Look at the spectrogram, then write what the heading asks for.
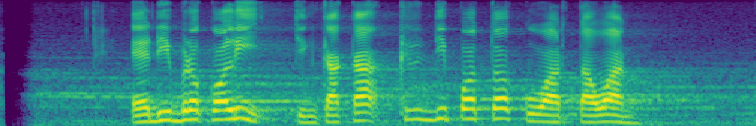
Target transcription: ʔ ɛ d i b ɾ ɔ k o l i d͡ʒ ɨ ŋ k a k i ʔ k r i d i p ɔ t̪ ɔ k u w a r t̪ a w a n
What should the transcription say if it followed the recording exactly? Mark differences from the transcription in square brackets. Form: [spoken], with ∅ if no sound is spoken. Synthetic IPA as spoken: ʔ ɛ d i b ɾ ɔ k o l i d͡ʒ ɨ ŋ k a k [a] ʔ k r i d i p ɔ t̪ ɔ k u w a r t̪ a w a n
